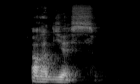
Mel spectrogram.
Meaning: 1. audacity, boldness, daring 2. temerity
- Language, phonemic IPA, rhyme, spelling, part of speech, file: French, /aʁ.djɛs/, -ɛs, hardiesse, noun, LL-Q150 (fra)-hardiesse.wav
